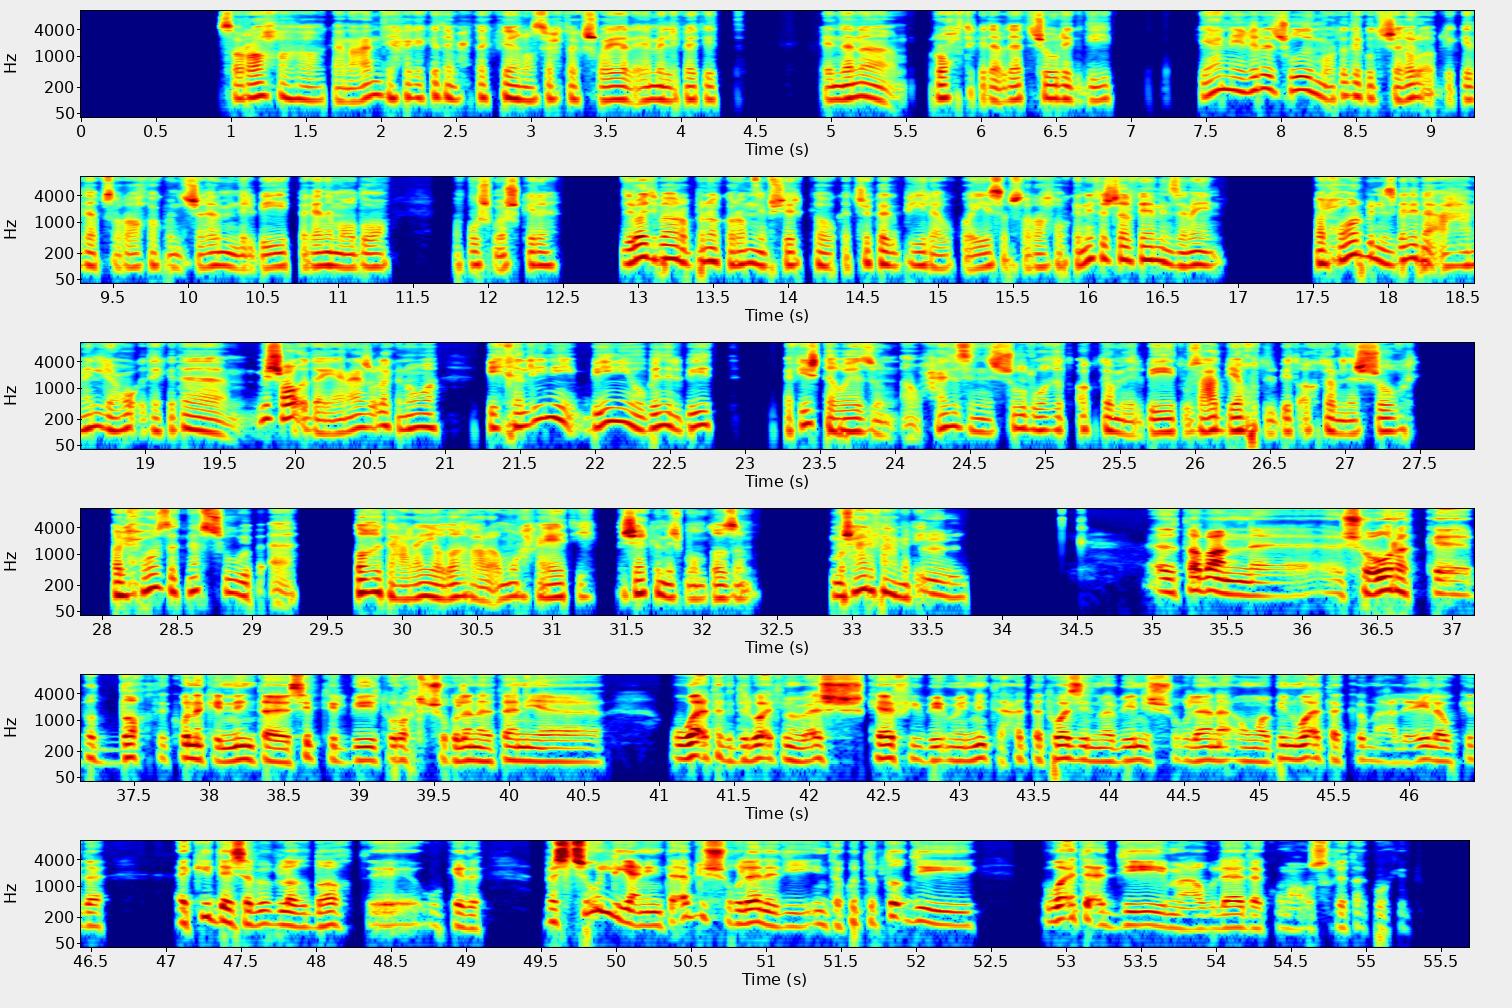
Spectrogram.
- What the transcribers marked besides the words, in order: none
- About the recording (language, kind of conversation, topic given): Arabic, advice, إزاي بتحس إنك قادر توازن بين الشغل وحياتك مع العيلة؟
